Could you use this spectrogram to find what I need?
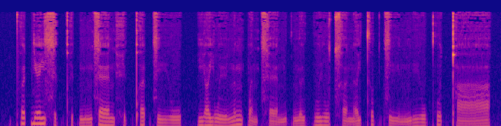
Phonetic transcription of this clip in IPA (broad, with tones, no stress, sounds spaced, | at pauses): pʰ ɵ˥ t̚ j e˥ j s ɪ˨ k̚ pʰ ɪ˨ k̚ m ɪ˨˥ ŋ s ɛː˧ n h ɪ˨˥ k̚ pʰ ɐ˥ t̚ t͡s iː˧ w | j ɐ˧ j w yː˨˥ n ʊ˥ ŋ p ɐ˨˩ n t͡sʰ ɛː˨˩ n̪ ʊ˨ k̚ n̪ ɵ˨ ɥ kʷ iː˥ w t͡sʰ ɐ˨ n ɐ˥ j t̪ʰ ʊ˥ k̚ t͡s iː˨˩ n ŋ iː˧ w kʷʰ ɐ˥ t̚ pʰ aː˨˧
